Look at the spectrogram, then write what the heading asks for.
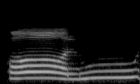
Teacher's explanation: jadi lu-nya itu tetap 2 harokat sama dengan bacaan qa panjangnya ya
